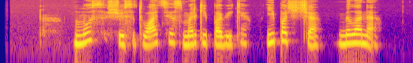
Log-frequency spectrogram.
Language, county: Lithuanian, Klaipėda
